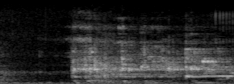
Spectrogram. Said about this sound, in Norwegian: Ja, det, det var lyden av at han gikk i drit.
